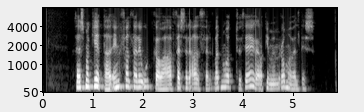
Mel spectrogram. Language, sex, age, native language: Icelandic, female, 50-59, Icelandic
